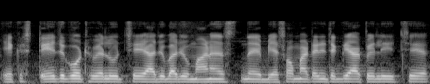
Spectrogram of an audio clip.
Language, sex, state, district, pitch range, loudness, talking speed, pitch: Gujarati, male, Gujarat, Gandhinagar, 125-130 Hz, -16 LUFS, 165 wpm, 130 Hz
